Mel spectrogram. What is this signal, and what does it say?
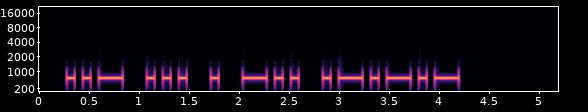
Morse code, heard as a keyed tone, about 15 wpm, 700 Hz. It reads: USED.
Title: Sentences from Top 1600 Words 15wpm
